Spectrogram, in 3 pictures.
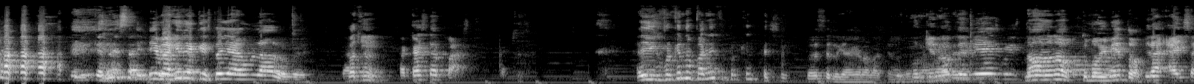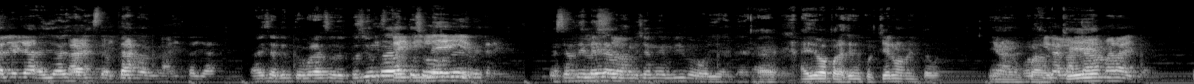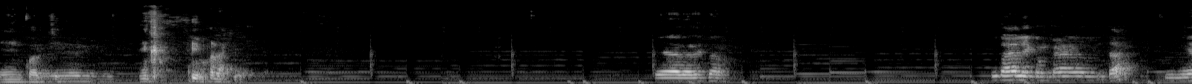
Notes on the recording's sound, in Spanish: Probamos transmisión en vivo. Disculpen el audio pero la cagamos.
